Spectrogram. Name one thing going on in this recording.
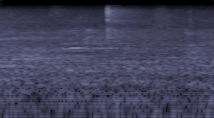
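A racket strikes a shuttlecock with a sharp pop.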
